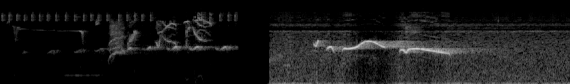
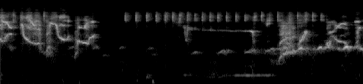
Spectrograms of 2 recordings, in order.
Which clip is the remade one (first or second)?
second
